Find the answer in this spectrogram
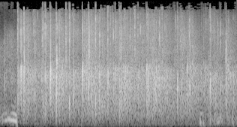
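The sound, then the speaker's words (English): An audience claps steadily for a few seconds to thank a woman again, a dense wash of hand claps with sharper individual claps popping out, beginning just after a brief voice. “Okay, let's thank her again.”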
